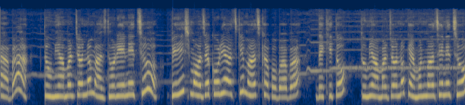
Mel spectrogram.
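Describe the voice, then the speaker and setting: A woman's voice: extremely high pitch, steady tone, normal speed, soft background music. A woman voicing a little girl fox cub in a children's cartoon, with a childish, insistent way of talking. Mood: eager, pleased.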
